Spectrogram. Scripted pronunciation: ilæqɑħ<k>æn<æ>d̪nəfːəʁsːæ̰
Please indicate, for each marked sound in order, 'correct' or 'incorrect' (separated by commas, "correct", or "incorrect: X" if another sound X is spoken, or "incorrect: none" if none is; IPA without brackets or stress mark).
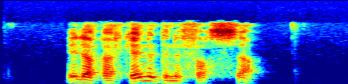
correct, correct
